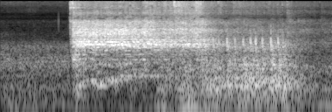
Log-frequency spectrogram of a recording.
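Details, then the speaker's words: Old car engine with new exhaust, distributor cap wiring placement uncertain: catches and settles into uneven lumpy idle, not quite right yet; loose rattle is unbolted wooden running boards. "not quite right yet yeah that noise is just a wrap the wooden running boards here rattling"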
